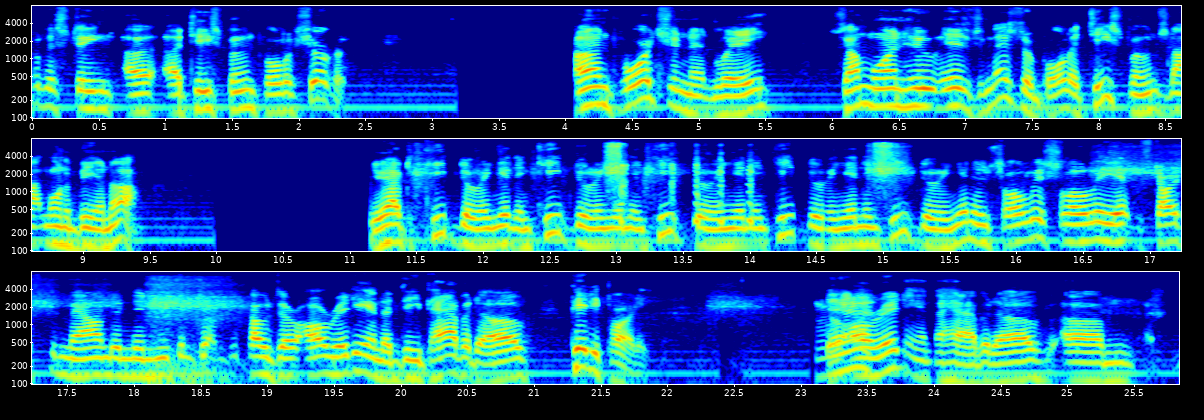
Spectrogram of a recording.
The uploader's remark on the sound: skype calls on this channel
